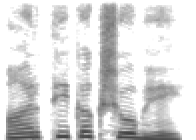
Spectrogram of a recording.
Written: ಆರ್ಥಿಕಕ್ಷೋಭೆ

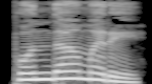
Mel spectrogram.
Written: ಪೊಂದಾಮರೆ

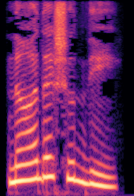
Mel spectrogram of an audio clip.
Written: ನಾದಶುದ್ಧಿ

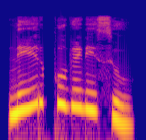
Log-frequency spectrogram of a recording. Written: ನೇರ್ಪುಗೆಡಿಸು

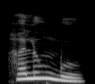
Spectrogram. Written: ಹಲುಂಬು

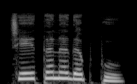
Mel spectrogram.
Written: ಚೇತನದಪ್ಪು

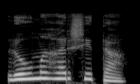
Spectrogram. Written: ರೋಮಹರ್ಷಿತ

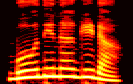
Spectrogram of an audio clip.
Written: ಬೋದಿನ ಗಿಡ

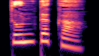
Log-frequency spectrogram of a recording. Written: ತುಂಡುಗೈ

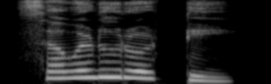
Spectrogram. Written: ಸವಡುರೊಟ್ಟಿ

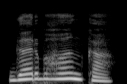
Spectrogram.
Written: ಗರ್ಭಾಂಕ

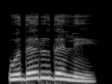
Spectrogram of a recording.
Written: ಒದರುತಲೆ

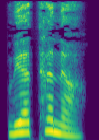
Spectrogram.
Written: ವ್ಯಥನ

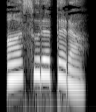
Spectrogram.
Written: ಆಸುರತರ

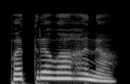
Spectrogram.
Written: ಪತ್ರವಾಹನ

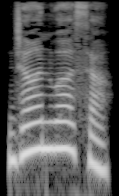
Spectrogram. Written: ಜೀನವೆಸ

